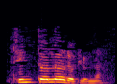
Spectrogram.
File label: icelandic Call the police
